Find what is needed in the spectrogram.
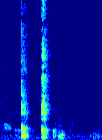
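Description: A man gulping a drink from a glass: two short swallows about half a second apart, then a fainter third.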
